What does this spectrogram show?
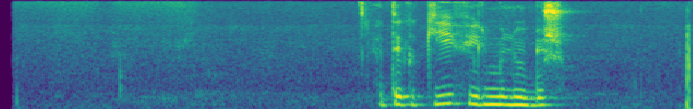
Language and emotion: Russian, neutral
